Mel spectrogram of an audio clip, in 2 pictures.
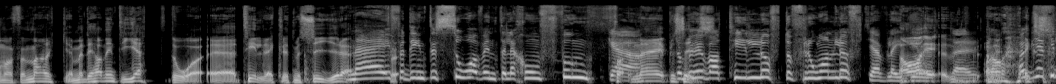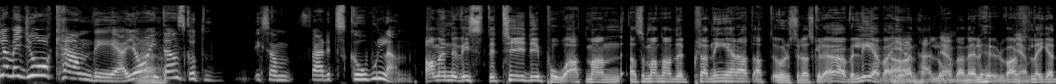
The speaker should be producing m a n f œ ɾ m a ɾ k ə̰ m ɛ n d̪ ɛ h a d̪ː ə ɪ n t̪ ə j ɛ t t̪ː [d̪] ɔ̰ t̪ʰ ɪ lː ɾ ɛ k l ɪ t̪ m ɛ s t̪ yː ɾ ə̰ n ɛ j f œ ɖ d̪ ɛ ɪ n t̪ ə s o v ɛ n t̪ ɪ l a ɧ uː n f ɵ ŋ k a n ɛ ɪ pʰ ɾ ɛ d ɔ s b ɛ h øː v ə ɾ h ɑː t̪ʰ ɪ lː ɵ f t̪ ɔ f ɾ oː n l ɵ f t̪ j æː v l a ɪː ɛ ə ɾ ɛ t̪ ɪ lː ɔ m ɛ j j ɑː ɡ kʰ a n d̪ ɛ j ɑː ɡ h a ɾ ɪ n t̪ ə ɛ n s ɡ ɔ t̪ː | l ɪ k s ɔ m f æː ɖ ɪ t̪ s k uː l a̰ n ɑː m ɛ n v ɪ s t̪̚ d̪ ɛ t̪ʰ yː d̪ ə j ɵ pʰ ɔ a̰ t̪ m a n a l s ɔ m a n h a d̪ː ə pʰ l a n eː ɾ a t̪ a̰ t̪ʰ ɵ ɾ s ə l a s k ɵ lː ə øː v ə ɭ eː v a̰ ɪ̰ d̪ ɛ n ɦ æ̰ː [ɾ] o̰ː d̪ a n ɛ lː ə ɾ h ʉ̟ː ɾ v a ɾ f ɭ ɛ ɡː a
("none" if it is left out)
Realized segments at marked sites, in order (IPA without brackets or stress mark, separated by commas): d̪, ɭ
